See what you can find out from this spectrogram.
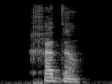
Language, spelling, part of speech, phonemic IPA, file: French, radin, adjective / noun, /ʁa.dɛ̃/, LL-Q150 (fra)-radin.wav
- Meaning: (adjective) stingy; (noun) cheapskate, miser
